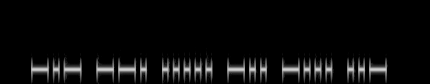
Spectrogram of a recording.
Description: Morse code, heard as a keyed tone, about 22 wpm, 700 Hz. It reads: KG5DBU
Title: USA Call Signs - 6 Characters - 3x Character Spacing - 22wpm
